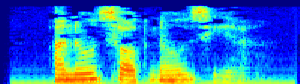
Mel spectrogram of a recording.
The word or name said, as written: anosognosia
